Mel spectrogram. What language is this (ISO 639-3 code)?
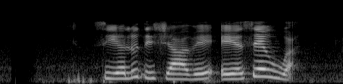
sin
